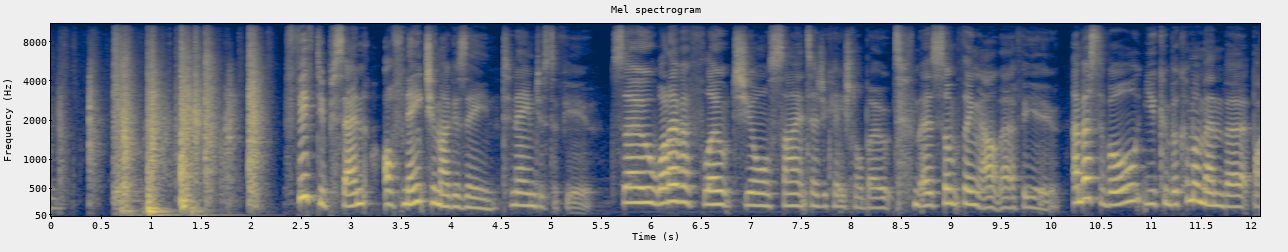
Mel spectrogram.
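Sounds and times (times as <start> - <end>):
magazines thudding: 0.0 - 2.2
paper rustling: 0.0 - 2.2.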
